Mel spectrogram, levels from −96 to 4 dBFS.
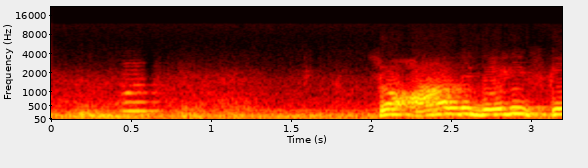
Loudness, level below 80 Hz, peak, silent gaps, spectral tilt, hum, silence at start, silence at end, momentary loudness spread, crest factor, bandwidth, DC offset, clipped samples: -24 LUFS; -46 dBFS; -10 dBFS; none; -11.5 dB/octave; none; 0 s; 0 s; 16 LU; 14 dB; 3.6 kHz; under 0.1%; under 0.1%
